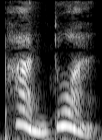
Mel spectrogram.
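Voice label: "pan4duan4", Mandarin Chinese; pànduàn; 判断; 判断（する）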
